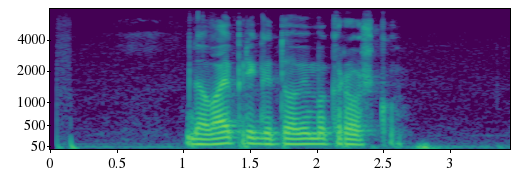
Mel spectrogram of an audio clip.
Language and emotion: Russian, neutral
